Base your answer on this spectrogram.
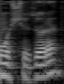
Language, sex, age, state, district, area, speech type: Kashmiri, male, 18-30, Jammu and Kashmir, Kupwara, rural, spontaneous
